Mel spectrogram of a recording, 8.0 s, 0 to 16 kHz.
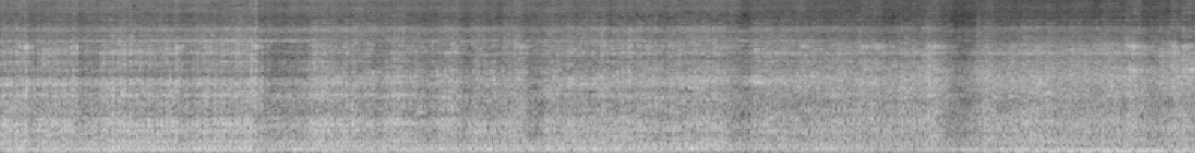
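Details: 2008 Ford Escape at idle: loud rough grinding rattle from front of engine, idler pulley bearing completely gone after running like this a while; to be fixed by replacing serpentine belt, pulleys and tensioner; idler pulley bearing failure.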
